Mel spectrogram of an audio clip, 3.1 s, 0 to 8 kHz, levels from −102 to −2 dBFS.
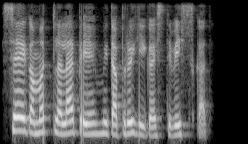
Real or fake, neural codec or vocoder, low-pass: real; none; 7.2 kHz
